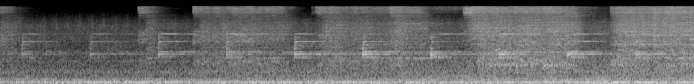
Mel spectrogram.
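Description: Slow-moving CSX freight train's diesel locomotives rumbling as they approach, with a bell ringing about twice a second. The sound grows louder as the lead locomotive draws level, near the end.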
